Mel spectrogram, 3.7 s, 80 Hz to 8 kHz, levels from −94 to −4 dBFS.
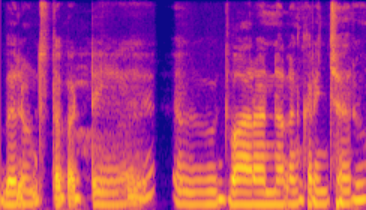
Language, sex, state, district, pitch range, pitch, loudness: Telugu, male, Andhra Pradesh, Guntur, 165-235 Hz, 175 Hz, -17 LUFS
